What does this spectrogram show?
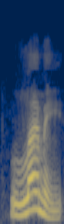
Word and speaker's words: let me: and when speaking fast we pronounce it like lemme so I would my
